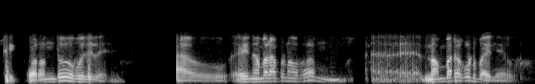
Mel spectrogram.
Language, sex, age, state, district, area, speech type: Odia, male, 60+, Odisha, Gajapati, rural, conversation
